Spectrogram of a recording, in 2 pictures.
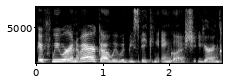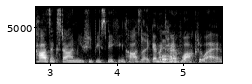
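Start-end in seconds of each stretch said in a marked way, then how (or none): none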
